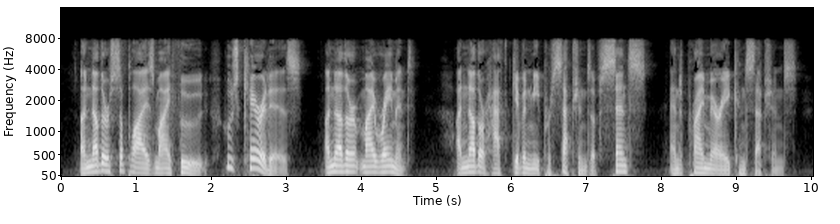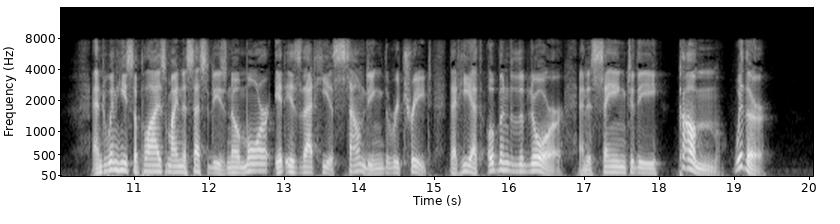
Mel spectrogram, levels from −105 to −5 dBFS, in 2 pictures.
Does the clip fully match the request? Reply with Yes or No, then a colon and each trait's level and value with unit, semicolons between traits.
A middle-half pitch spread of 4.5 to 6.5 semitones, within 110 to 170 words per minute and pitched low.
Yes: average, 5.1 semitones; average, 145 wpm; low, 120 Hz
